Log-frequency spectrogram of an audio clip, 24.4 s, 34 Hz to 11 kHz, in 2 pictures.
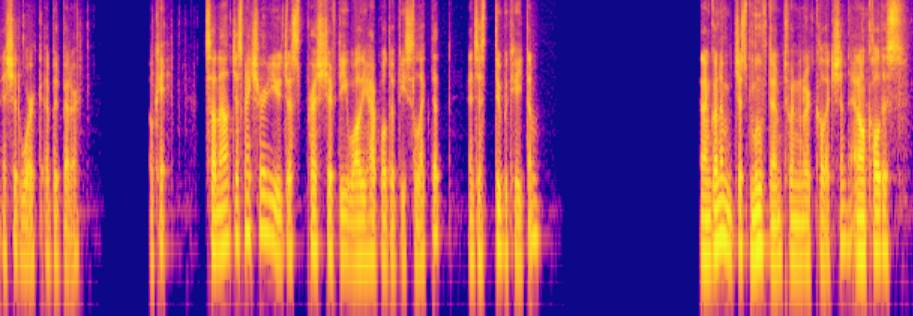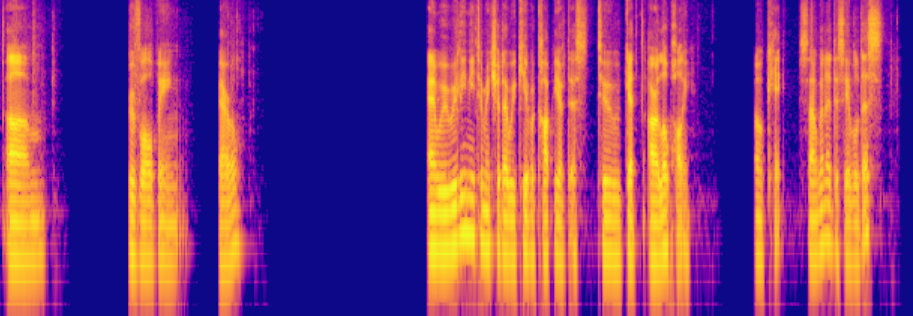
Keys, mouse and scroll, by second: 0.3 middle click, 1.8 ctrl+z, 2.2 a, 3.5 middle click, 3.5 a, 7.4 shift+d, 13.4 BackSpace, 20.6 middle click, 21.4 middle click, 23.5 click.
